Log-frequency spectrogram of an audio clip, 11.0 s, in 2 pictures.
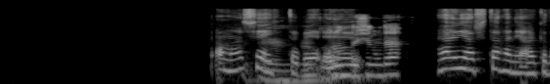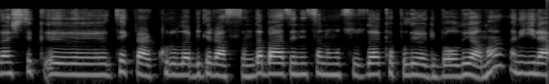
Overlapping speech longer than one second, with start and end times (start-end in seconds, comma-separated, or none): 2.4-3.6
